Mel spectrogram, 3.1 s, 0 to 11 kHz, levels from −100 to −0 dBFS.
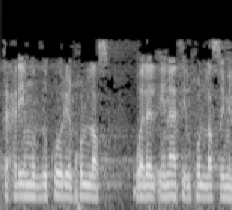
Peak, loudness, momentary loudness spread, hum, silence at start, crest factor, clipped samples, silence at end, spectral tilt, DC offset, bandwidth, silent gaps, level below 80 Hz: -4 dBFS; -18 LUFS; 4 LU; none; 0 s; 16 dB; under 0.1%; 0 s; -5.5 dB/octave; under 0.1%; 6.4 kHz; none; -50 dBFS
